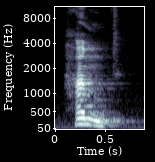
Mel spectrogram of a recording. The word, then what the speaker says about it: حمد: ادائی درست رہ سکے۔ حمد، اب میم پر جزم ہے۔ اس لفظ کا تلفظ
